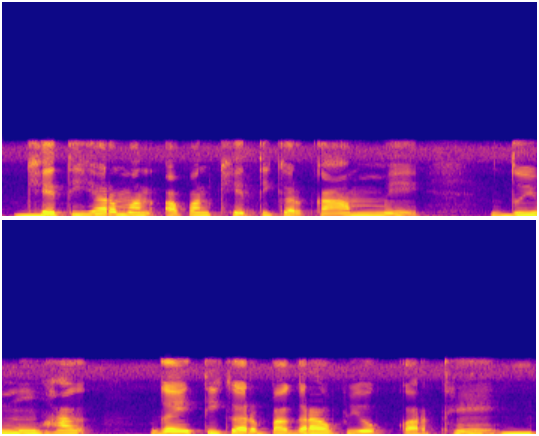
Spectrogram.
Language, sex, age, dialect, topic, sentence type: Chhattisgarhi, female, 18-24, Northern/Bhandar, agriculture, statement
